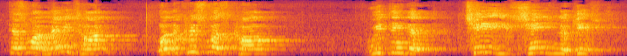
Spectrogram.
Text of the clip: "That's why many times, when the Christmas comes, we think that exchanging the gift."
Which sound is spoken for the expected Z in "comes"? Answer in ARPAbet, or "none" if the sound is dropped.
none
